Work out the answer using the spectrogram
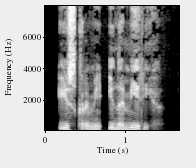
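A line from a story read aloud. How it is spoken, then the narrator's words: Quiet spirit answering. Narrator (Russian): ответил тихо дух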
